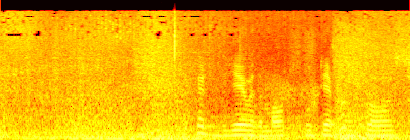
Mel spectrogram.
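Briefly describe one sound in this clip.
Flames crackle and whoosh.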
